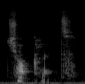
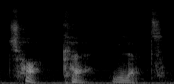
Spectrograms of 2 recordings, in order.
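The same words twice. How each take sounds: First: The middle vowel is dropped entirely. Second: A weak vowel is heard in the middle. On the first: "In fast connected speech, there would be elision with this schwa sound" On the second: "There is a schwa sound in the middle"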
